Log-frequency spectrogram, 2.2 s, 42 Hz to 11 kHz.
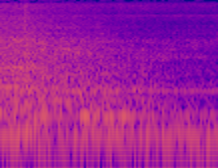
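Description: Clausing Metosa 1340S lathe running with the spindle turning forward at mid-range speed: a steady mechanical hum from the headstock. Over the second half it softens and dies down as the spindle slows.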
